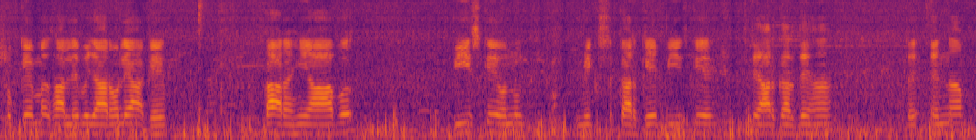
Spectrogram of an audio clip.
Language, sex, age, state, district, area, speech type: Punjabi, male, 45-60, Punjab, Gurdaspur, urban, spontaneous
